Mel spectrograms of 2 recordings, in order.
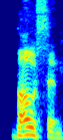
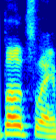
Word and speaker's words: boatswain: It's not pronounced. Bosun. Thank you. I was like, how is that word pronounced? I can't remember. Oh, sorry. Well, actually, it's not the boatswain. It's exactly. I knew it wasn't boatswain, but I couldn't remember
